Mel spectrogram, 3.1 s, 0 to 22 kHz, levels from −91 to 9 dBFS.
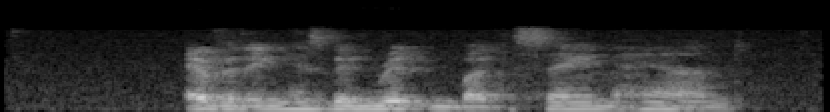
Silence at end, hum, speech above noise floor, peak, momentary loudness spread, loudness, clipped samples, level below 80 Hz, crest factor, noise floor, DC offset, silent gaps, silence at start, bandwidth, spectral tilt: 0.35 s; none; 37 dB; -6 dBFS; 9 LU; -25 LUFS; under 0.1%; -64 dBFS; 18 dB; -61 dBFS; under 0.1%; none; 0.7 s; 7.8 kHz; -7.5 dB/octave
